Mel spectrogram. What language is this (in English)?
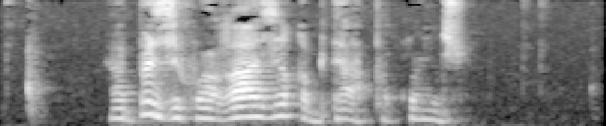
Kabardian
